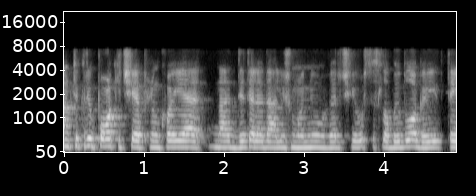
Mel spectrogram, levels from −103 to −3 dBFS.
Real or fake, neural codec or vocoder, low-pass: real; none; 7.2 kHz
